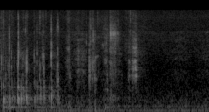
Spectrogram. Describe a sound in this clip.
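Small plastic pieces click and tap lightly.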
